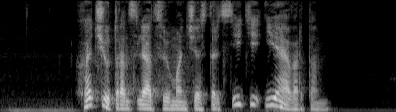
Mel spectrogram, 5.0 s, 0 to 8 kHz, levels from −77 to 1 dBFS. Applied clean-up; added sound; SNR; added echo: none; none; none; none.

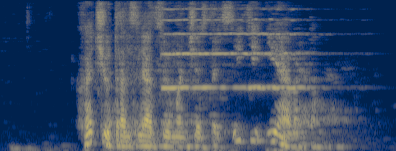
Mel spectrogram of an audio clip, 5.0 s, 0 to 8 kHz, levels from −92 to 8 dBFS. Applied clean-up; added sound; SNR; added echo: classical method WPE with log-MMSE.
